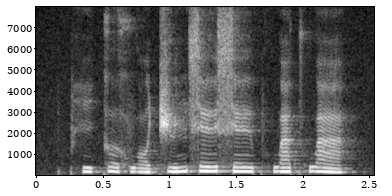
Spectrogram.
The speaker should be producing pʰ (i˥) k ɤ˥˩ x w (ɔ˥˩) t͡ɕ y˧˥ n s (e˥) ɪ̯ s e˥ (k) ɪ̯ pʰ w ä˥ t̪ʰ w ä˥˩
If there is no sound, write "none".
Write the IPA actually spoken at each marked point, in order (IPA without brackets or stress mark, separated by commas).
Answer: i˨˩, ɔ˨˩, e˥, none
